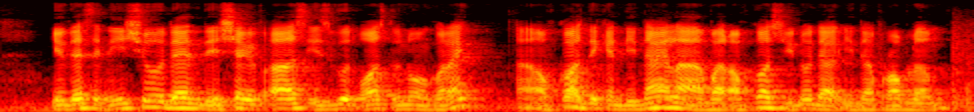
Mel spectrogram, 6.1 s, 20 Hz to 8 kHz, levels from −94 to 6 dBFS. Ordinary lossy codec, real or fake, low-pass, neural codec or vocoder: none; real; 7.2 kHz; none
